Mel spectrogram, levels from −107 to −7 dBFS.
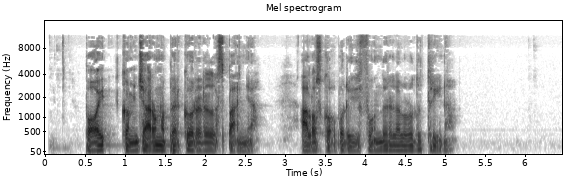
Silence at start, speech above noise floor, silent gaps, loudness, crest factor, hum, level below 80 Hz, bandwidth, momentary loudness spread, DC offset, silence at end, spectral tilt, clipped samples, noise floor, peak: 0.5 s; 57 dB; none; -25 LUFS; 24 dB; none; -44 dBFS; 11.5 kHz; 13 LU; under 0.1%; 1.4 s; -4.5 dB/octave; under 0.1%; -82 dBFS; -2 dBFS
